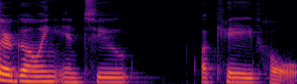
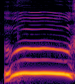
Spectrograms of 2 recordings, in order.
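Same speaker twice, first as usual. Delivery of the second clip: shrieked, held "ooh"; acted squeal at a stink; loud high "ooh"; 13 dB louder than usual. Children meet skunk smell, loud high squealed "ooh".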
